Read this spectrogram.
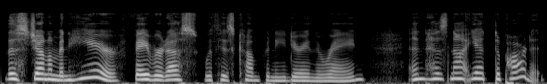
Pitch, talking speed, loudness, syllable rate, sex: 215 Hz, 155 wpm, -21 LUFS, 5.4 syllables/s, female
